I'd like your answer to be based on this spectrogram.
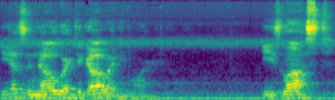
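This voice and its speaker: A man's pitch varies in an ordinary way. Noticeable background noise runs under his speech. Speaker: storyteller. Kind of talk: live storytelling performance. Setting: live stage performance.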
